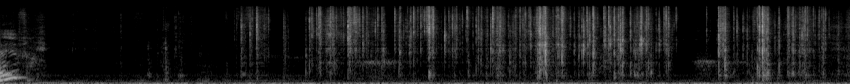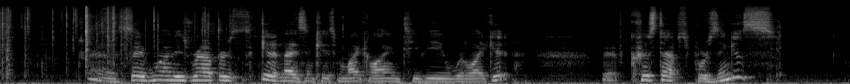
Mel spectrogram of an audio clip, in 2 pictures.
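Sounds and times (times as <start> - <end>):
foil wrapper crinkling and tearing: 1.6 - 11.2.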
